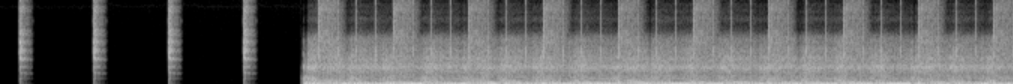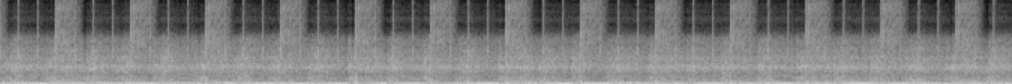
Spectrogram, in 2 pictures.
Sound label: heavy, bass; jens goers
